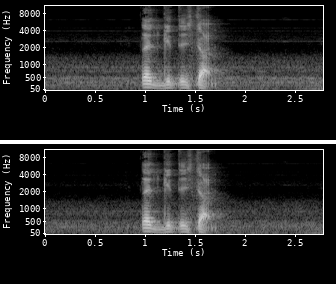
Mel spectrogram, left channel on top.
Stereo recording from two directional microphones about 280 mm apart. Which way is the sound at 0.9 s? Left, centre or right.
Centre.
